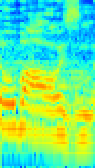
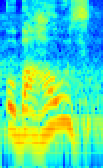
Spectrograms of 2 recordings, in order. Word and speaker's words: Oberhausen: Wir waren vor 2 Tagen in Oberhausen oder wie manche sagen, Oberhausen. Ist aber eine falsche Betonung.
